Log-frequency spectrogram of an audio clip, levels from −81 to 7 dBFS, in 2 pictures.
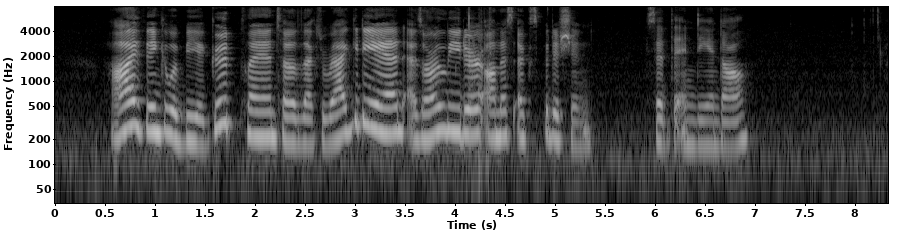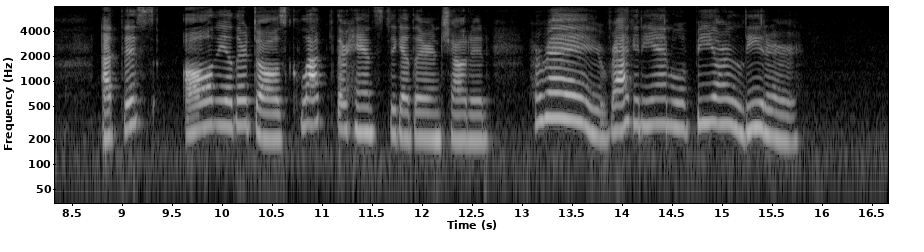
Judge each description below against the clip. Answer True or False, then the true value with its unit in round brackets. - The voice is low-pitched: False (235 Hz)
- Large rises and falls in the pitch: True (6.2 semitones)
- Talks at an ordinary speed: True (150 wpm)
